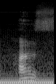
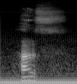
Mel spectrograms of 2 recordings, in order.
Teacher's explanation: उच्चारण करते समय नाक से और मुंह दोनों से हवा निकले · हंस मुंह से भी निकली और नाक से भी निकली है, तो दोनों के चिन्ह लगा दें, मुंह वाला भी और नाक वाला भी।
